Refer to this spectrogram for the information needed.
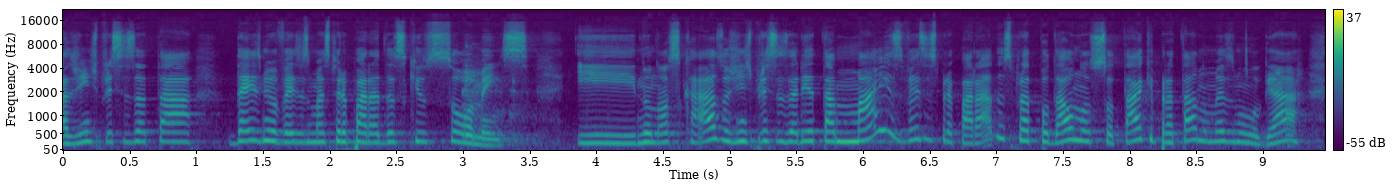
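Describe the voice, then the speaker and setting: With a northeastern Brazilian accent, the speaker keeps a moderate pace and ordinary pitch variation. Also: woman. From Northeast Brazil. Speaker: panelist in gaming industry. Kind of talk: panel discussion.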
